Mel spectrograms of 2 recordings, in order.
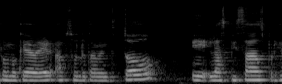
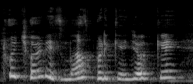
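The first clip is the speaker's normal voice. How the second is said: higher, louder plea to stop crying; pleading retold; 7 semitones higher, 7 dB louder, much slower than usual. To her crying friend on the phone, loud higher plea.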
